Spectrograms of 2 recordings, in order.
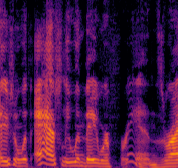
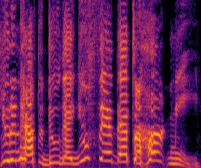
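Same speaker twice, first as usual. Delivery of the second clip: high-pitched hurt accusation, acted; mock yelling; 10 semitones higher than usual. Candace accusing Ashley in the car, mock yelling. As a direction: accuse in a raised pitch without a full scream. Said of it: "Candace is screaming and crying and yelling".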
